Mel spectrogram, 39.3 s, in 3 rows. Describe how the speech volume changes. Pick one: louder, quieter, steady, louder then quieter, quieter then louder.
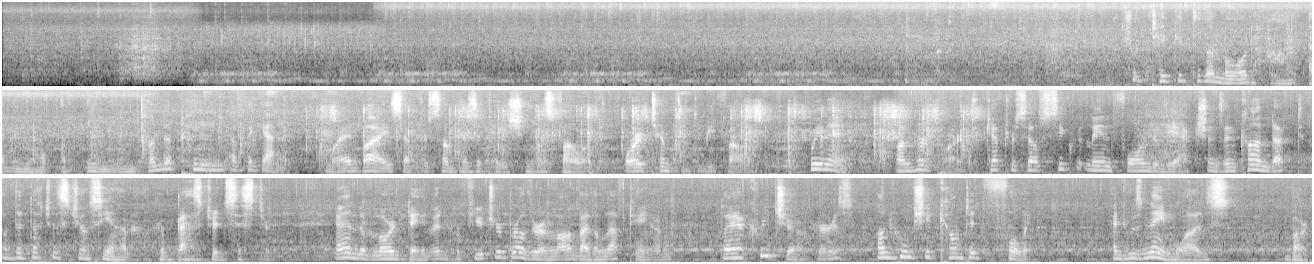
steady.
